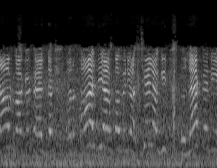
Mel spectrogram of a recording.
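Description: Young girls' high-pitched voices, chattering and calling out while they play, over a steady low background noise.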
